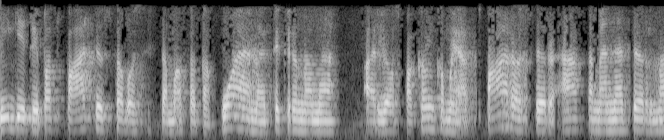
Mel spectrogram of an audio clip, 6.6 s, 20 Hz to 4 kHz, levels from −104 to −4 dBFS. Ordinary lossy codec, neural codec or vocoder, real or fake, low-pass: AAC, 16 kbps; none; real; 3.6 kHz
